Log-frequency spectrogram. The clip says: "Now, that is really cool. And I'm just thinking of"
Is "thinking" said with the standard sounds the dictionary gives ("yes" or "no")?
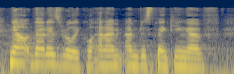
yes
